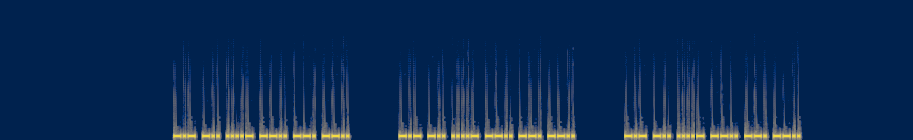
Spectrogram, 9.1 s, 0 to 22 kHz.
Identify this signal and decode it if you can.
Morse code, heard as a keyed tone, about 50 wpm, 700 Hz. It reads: KD4ZGZ KD4ZGZ KD4ZGZ
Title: USA Call Signs - 6 Characters - Repeated 3x - 50wpm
